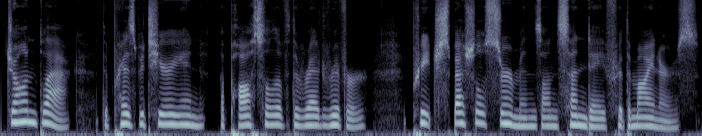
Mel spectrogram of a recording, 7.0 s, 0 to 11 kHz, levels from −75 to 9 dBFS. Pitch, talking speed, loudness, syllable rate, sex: 180 Hz, 145 wpm, -19 LUFS, 4.5 syllables/s, female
